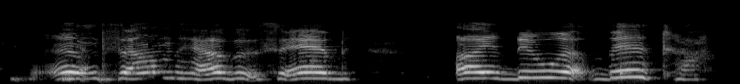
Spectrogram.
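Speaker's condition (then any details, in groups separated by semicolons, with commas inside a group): Cerebral palsy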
